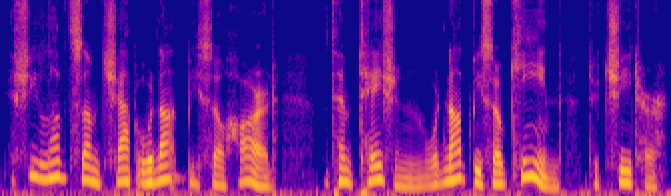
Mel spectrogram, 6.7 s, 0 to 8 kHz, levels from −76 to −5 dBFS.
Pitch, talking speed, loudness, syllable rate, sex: 135 Hz, 180 wpm, -21 LUFS, 4.2 syllables/s, male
